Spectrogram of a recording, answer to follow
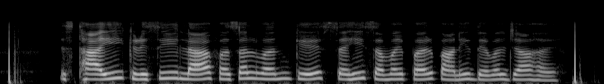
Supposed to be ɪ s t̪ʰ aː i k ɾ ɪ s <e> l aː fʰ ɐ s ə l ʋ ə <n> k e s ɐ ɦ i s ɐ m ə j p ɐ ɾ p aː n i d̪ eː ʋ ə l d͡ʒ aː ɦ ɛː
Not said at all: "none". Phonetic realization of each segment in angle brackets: i, n

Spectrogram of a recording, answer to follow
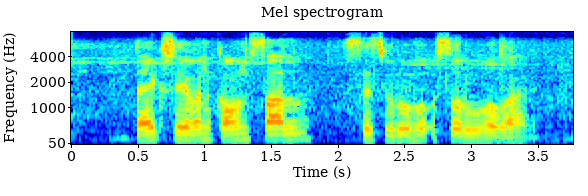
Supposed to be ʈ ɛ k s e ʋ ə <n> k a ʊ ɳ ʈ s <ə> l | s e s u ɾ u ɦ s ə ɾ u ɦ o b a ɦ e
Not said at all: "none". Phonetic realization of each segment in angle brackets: n, a

